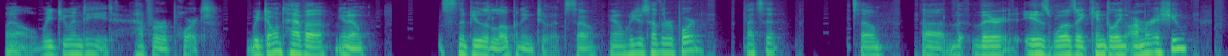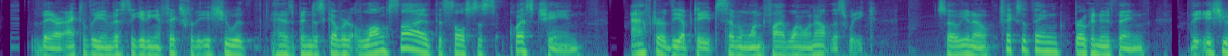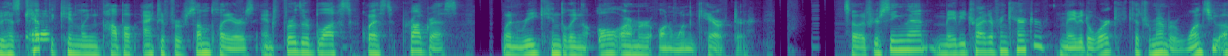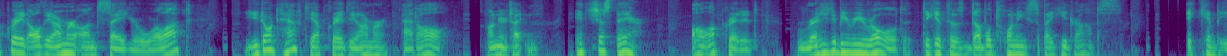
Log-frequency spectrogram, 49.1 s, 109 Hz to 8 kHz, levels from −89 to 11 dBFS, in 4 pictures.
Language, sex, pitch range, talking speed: English, male, 110-140 Hz, 190 wpm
